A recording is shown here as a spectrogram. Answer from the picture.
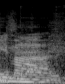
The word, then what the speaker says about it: Limahl: Limahl come si pronuncia? Questa è inglese. – Limahl.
